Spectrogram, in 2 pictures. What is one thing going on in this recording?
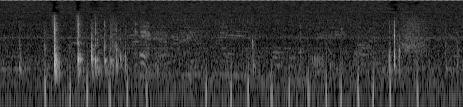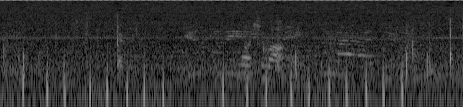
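A woman talks softly to a baby close by.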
